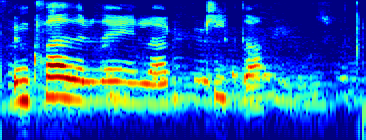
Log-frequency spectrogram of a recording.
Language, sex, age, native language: Icelandic, female, 11, Icelandic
